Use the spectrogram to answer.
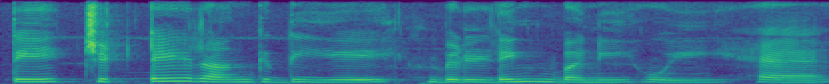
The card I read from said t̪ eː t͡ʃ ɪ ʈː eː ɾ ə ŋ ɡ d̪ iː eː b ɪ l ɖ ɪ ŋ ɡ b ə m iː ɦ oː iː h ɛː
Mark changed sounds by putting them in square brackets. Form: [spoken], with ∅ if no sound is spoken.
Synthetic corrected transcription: t̪ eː t͡ʃ ɪ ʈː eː ɾ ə ŋ ɡ d̪ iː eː b ɪ l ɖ ɪ ŋ ɡ b ə [n] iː ɦ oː iː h ɛː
